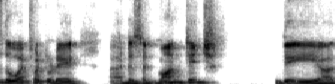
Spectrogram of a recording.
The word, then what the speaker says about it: disadvantage: uh disadvantage the uh there are two stress syllables the Prime Minister syllable is that the third syllable is a prime minister syllable and the first syllable is the secondary stress syllable uh sorry the third syllable is the prime ministers and the first level is secondary stress yeah so I thought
